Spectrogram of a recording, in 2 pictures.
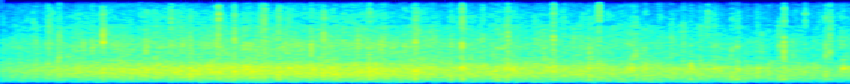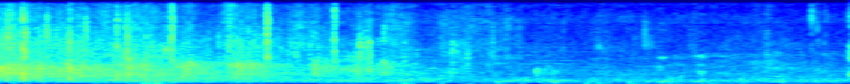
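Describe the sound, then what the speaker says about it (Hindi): Loud, sustained applause from an audience in a legislative assembly hall in Bhopal, a dense wash of clapping that fills the whole span and slowly eases off toward the end. "तालियां एक बार जोरदार बनती हैं।"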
